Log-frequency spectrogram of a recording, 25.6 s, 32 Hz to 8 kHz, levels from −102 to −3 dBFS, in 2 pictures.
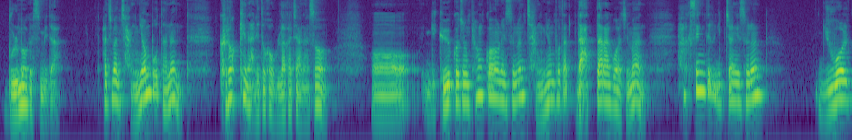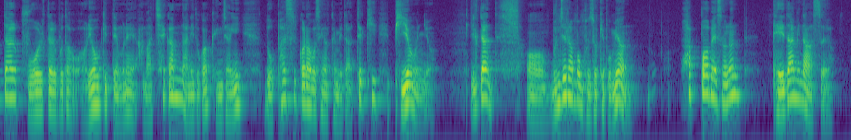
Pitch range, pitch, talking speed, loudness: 130-185 Hz, 160 Hz, 290 characters per minute, -28 LUFS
